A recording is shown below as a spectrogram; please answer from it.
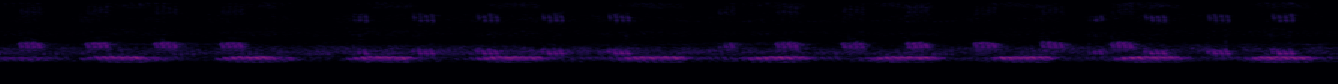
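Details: Crickets singing in a deep-autumn chorus with other insects, a rhythmic chirping beat of about seven pulses across a few seconds over higher, fainter insect trills.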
